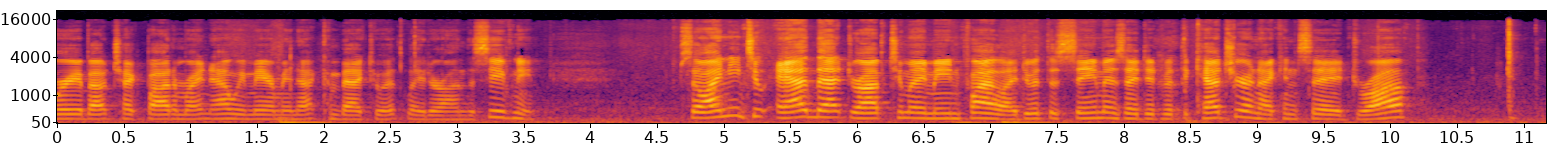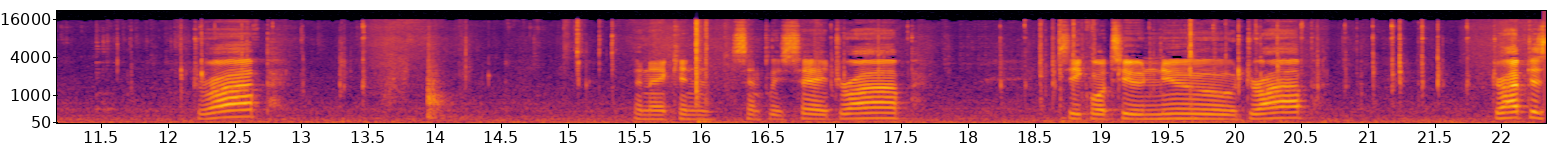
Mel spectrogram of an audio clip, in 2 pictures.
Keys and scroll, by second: 8.3-10.2 typing, 11.7-13.1 typing, 16.5-21.7 typing.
